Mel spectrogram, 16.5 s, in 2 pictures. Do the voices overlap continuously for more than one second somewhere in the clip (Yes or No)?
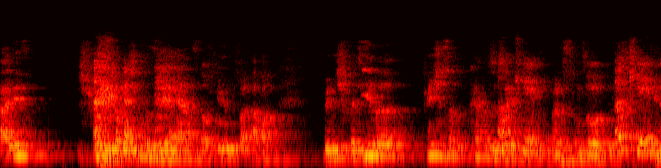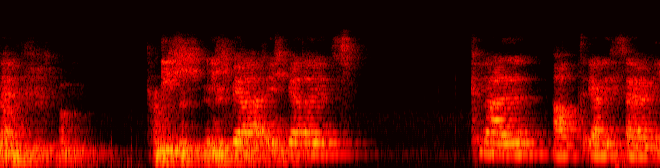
Yes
